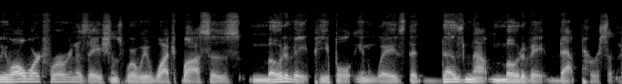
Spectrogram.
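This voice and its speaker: A dark, mellow tone moves at a moderate pace with fairly even intonation and hardly any pauses, in a dry, close sound with no echo against a quiet background. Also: man, fairly low pitch for a man. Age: 50s. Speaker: church tech podcast host. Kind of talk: casual chat.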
